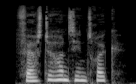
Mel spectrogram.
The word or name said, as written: førstehåndsindtryk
